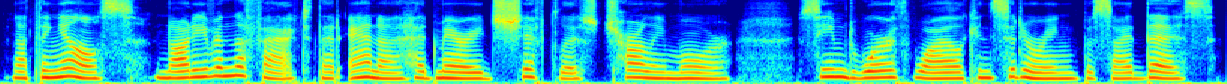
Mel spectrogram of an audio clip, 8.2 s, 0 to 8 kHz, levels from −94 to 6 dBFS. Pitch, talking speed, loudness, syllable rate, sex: 225 Hz, 140 wpm, -15 LUFS, 4.6 syllables/s, female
